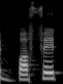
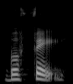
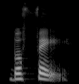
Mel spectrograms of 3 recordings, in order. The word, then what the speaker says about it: buffet: The BUF sounds like buff, which rhymes with fluff, and the FET has a silent T, so it sounds like fay, as in say, and is the stressed syllable, meaning इस पर थोड़ा जोर देकर बोलेंगे fay, ना कि fe.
